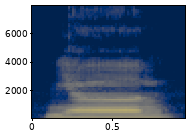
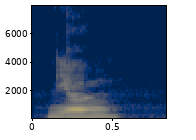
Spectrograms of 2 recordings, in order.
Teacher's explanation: nyang for to walk is a long vowel, and it's a mid-tone, and here we have nyang, which is a short vowel and a high tone.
